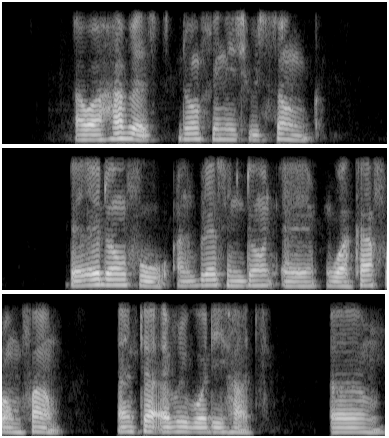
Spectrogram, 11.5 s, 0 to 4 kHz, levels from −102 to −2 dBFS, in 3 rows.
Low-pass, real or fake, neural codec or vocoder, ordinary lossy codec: 3.6 kHz; fake; vocoder, 44.1 kHz, 128 mel bands every 512 samples, BigVGAN v2; none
